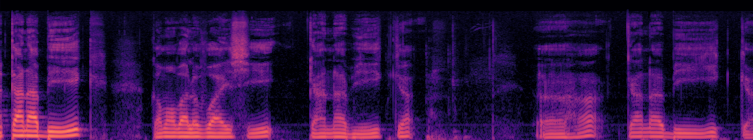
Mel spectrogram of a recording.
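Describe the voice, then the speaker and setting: A man's voice: medium pitch, mellow, dry recording, clean studio sound. A man from Cameroon talks casually to viewers, repeating words and sending greetings as he explains. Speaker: video presenter.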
